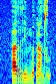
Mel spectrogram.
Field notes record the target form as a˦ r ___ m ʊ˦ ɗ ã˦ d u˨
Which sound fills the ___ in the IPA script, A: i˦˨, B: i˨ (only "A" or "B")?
A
